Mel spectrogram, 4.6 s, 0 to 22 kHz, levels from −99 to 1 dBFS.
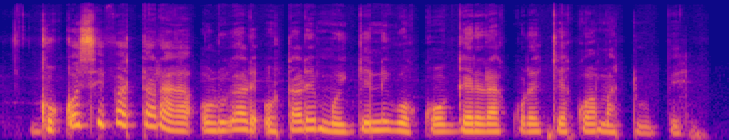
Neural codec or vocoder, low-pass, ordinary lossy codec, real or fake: vocoder, 48 kHz, 128 mel bands, Vocos; 19.8 kHz; none; fake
